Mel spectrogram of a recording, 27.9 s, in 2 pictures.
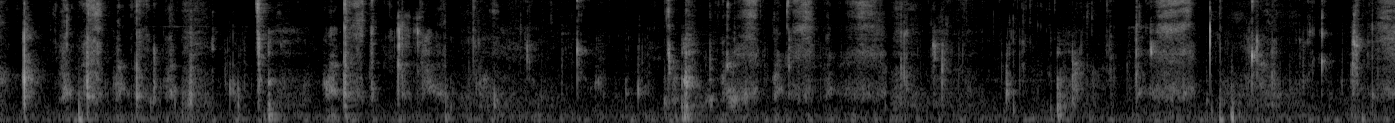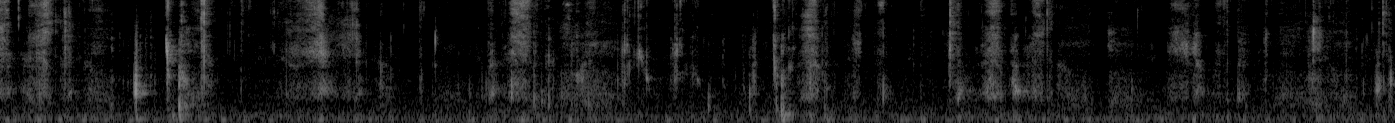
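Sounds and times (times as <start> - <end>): person chewing food: 0.0 - 27.9.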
